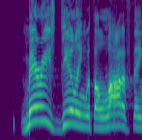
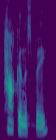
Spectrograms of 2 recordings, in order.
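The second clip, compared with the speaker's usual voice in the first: hushed wonder; 11 semitones lower, 12 dB quieter than usual. Retold or imitated. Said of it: "it wasn't just a negative".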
